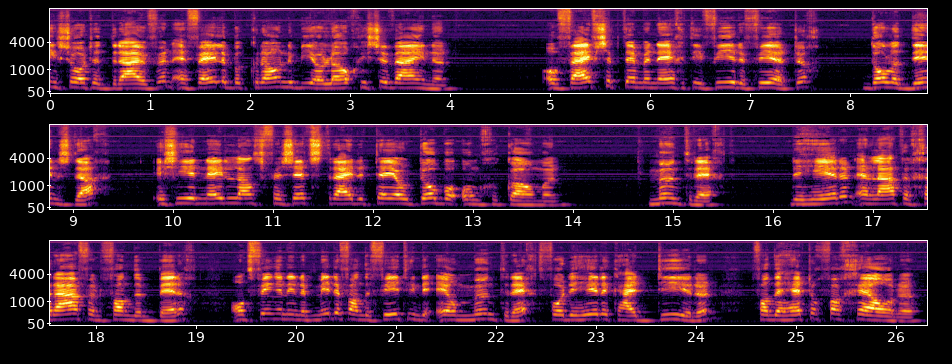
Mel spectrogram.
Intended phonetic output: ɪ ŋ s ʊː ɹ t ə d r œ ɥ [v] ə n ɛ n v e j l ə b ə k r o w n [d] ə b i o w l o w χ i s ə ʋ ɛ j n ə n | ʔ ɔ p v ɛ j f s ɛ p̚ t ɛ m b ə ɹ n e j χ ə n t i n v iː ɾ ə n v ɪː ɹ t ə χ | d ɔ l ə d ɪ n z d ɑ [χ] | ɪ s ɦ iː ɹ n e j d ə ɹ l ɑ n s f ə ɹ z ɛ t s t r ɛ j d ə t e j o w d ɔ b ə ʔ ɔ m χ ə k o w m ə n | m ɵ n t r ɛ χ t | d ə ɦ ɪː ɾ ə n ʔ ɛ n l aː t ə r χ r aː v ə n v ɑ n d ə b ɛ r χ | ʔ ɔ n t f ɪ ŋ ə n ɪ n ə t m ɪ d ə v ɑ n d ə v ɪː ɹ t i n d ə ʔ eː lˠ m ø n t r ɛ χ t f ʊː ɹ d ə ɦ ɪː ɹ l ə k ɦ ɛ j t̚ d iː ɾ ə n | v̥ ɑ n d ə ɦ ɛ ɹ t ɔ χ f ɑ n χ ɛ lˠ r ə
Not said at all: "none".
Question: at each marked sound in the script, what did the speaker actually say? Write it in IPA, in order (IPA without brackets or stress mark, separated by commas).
v, d, χ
